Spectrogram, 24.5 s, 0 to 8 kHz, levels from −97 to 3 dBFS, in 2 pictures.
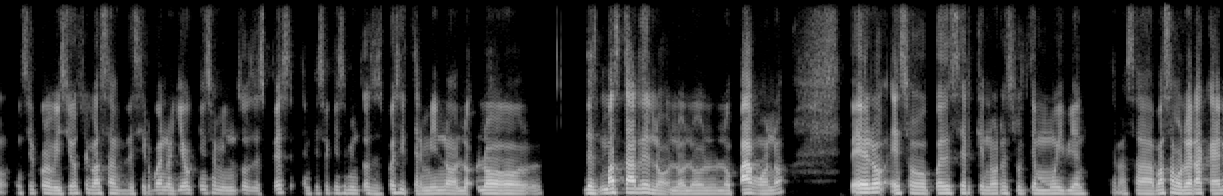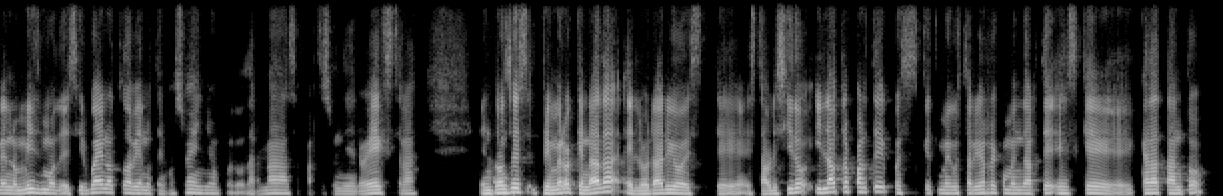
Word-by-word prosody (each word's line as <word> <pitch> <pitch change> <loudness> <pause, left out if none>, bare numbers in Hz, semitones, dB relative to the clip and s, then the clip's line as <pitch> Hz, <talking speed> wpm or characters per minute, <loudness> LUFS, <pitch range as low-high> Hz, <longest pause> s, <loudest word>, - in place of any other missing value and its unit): un 135 - -11
círculo 140 0 -3
vicioso 135 +4 -3
y - - -7
vas 135 +1 0
a 135 - +1
decir: 120 +1 -8
"Bueno, 130 -1 -1
llego 135 +2 -3
15 145 +1 -7
minutos 125 +1 -5
después, 145 +7 -6
empiezo 130 +3 -12
15 135 0 -7
minutos 130 -1 -4
después 115 +7 -4
y 145 - -2
termino 125 +2 -1
lo 120 - -2
lo 125 - +2 0.4
des 140 -2 +2
más 155 +3 +5
tarde 160 -1 +6
lo 120 -3 -1
lo 120 - -1
lo 120 0 -1
lo 120 0 -3
pago", 125 -4 +6
¿no?, 145 +5 -3 0.6
pero, 170 +2 +7
eso 135 -2 0
puede 140 0 +3
ser 140 0 -4
que 135 - -5
no 130 +1 0
resulte 130 -1 -4
muy 125 0 0
bien. 120 0 -2 0.2
Te - - -14
vas 120 +1 -10
a 120 -1 +2
vas 135 +2 +2
a - - +4
volver 135 0 +5
a 140 - +4
caer 125 -1 +1
en 130 - +1
lo 125 - 0
mismo 145 0 +1
de - - -5
decir: 125 +1 -5
"Bueno, 160 +1 +2
todavía 140 -3 -1
no 130 - -4
tengo 120 0 -12
sueño. 135 -3 -4
Puedo 160 +1 -14
dar 115 -1 -11
más, 135 +1 -3
aparte - - -20
es 115 - -17
un 110 - -10
dinero 110 +1 -5
extra". 125 -2 -2 0.6
Entonces, 150 +7 +3
primero 140 +3 +3
que 135 - +2
nada, 160 +9 +5
el 120 -1 0
horario, 130 +2 +3
este, 115 - -5
establecido 120 +10 -1
y 155 - +1
la 175 - +6
otra 195 +1 -2
parte, 190 +1 -1
pues, 150 -4 -8
que - - -7
t - - -15
me 135 - -1
gustaría 135 +1 -1
recomendarte 135 -1 -2
es, 130 - -5
que 135 -3 -1
cada 145 +1 +2
tanto, 135 -3 -2
135 Hz, 210 wpm, -24 LUFS, 125-145 Hz, 0.6 s, pero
